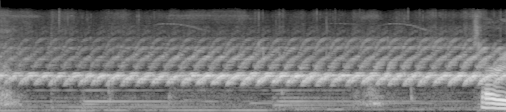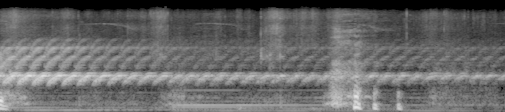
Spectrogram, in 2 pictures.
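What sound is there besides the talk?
alarm going off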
